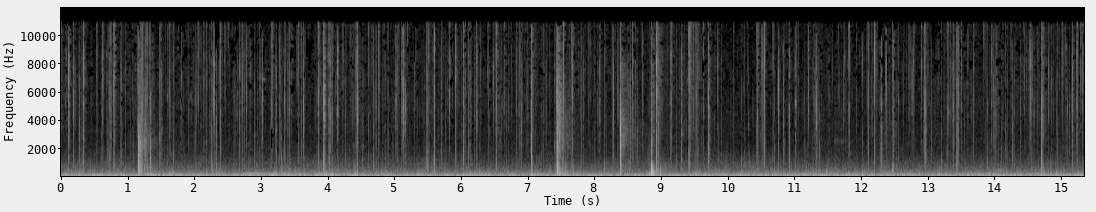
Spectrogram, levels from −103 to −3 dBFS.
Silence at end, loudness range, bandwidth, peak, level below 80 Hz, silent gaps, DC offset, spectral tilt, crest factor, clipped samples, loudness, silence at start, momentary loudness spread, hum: 0 s; 4 LU; 11.5 kHz; -8 dBFS; -48 dBFS; none; under 0.1%; -5 dB/octave; 34 dB; under 0.1%; -44 LUFS; 0 s; 8 LU; none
